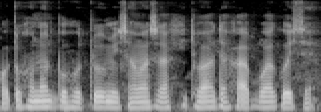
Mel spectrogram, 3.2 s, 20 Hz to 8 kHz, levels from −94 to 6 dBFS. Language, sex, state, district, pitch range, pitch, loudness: Assamese, male, Assam, Sonitpur, 100-110 Hz, 105 Hz, -18 LUFS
